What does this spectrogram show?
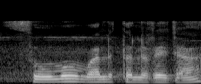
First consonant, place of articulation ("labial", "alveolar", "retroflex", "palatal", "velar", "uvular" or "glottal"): alveolar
